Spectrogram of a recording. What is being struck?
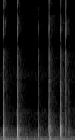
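Steel keyboard stabilizer wire on a flat surface.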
